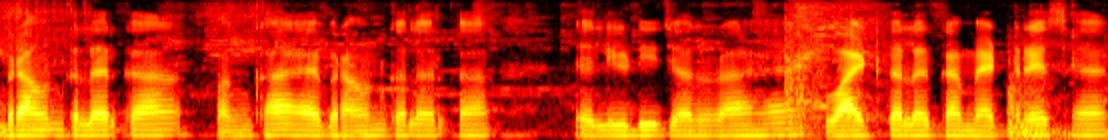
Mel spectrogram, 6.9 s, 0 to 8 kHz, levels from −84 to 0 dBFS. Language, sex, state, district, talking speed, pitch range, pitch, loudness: Hindi, male, Bihar, West Champaran, 145 wpm, 115-120 Hz, 115 Hz, -21 LUFS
